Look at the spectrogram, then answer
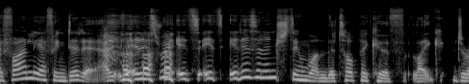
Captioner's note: laughing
